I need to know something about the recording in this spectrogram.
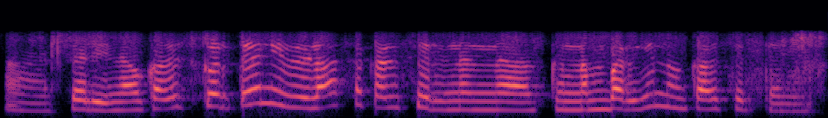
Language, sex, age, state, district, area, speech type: Kannada, female, 18-30, Karnataka, Davanagere, rural, conversation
